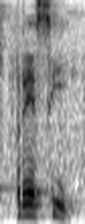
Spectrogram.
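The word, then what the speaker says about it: précis: the mark above e so this is pronounced as press e PR EC is press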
